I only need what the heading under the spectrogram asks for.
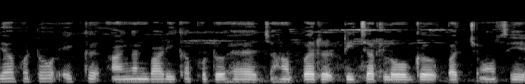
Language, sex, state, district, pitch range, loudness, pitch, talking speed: Hindi, male, Uttar Pradesh, Etah, 115-125 Hz, -20 LUFS, 120 Hz, 160 wpm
